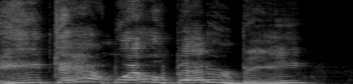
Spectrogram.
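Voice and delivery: shrill, very high, slow, drawn-out yelling. Retelling how a mom answered the phone: imitating a mom yelling. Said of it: "She's just yelling".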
